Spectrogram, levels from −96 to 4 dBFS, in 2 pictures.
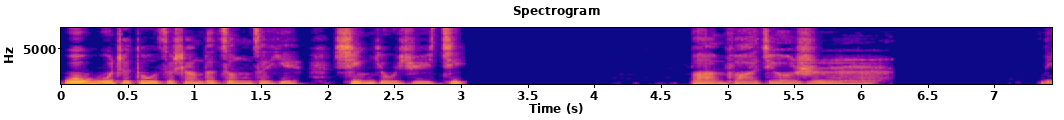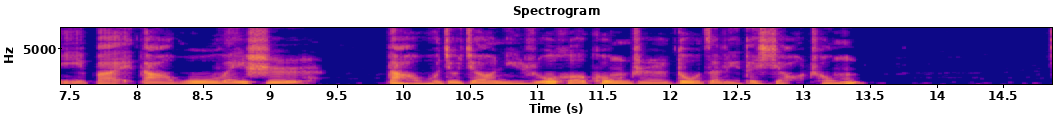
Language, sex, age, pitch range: Chinese, female, 50-69, 155-195 Hz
